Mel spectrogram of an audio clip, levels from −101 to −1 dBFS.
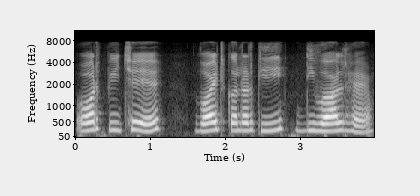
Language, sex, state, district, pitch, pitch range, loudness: Hindi, male, Bihar, Patna, 235 Hz, 225-245 Hz, -17 LUFS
